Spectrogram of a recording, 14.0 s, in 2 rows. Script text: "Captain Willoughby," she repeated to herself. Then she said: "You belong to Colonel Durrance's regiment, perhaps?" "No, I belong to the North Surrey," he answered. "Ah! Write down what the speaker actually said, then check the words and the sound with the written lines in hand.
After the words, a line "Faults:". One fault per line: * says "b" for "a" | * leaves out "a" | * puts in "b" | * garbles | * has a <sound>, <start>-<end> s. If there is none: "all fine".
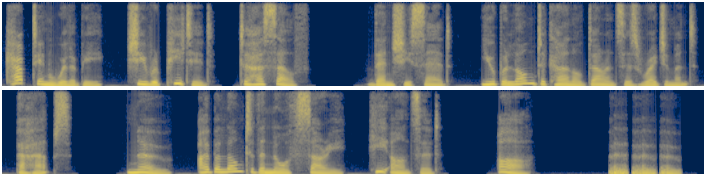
"Captain Willoughby," she repeated to herself. Then she said: "You belong to Colonel Durrance's regiment, perhaps?" "No, I belong to the North Surrey," he answered. "Ah!
Faults:
* has a laugh, 13.1-13.8 s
